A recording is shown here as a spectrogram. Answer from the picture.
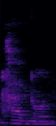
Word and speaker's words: Hagnon: Not retinue, encampment is Captain do you say Hagnon? Hagnon.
